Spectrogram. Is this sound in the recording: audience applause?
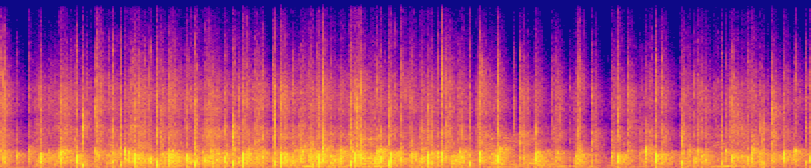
yes

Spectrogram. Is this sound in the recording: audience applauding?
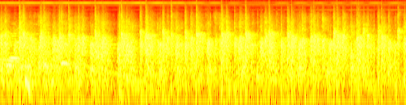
yes

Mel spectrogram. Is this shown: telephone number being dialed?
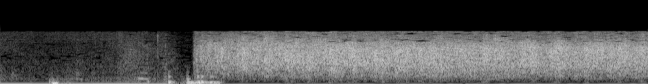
no

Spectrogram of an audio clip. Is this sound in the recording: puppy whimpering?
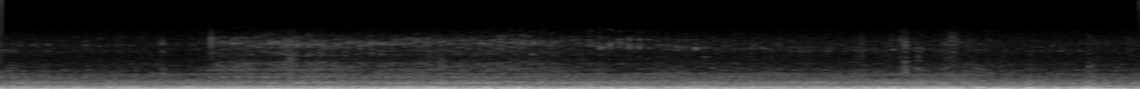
no

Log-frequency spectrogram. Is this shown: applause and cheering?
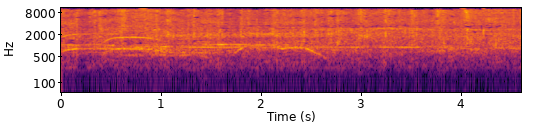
yes

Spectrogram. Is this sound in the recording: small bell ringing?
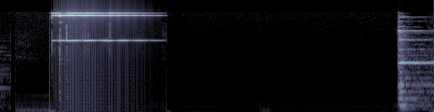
yes

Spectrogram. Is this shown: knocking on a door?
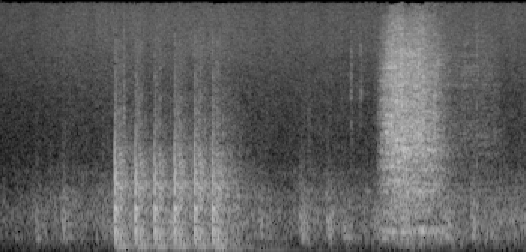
yes

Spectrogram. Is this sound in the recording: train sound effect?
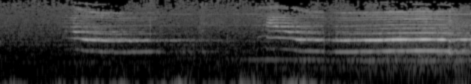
no

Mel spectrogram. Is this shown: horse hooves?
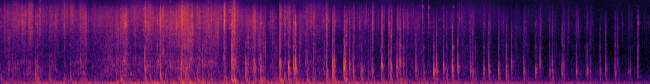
yes

